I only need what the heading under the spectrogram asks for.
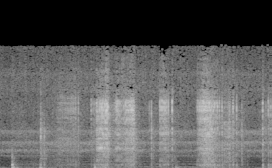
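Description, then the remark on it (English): The wooden door of a dilapidated cabin creaks open, with a few short ticking knocks followed by two long, raspy groaning creaks. No voices. “The door opened easily enough, complaining loudly as he stalked his way inside.”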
